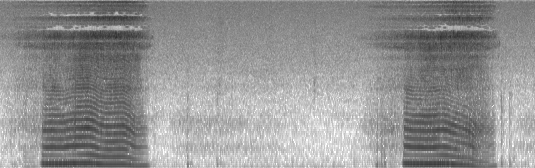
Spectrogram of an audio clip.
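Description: Two loud, buzzing, tonal snores, each lasting over a second, with quiet pauses between; typical loud snoring.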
